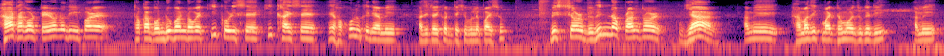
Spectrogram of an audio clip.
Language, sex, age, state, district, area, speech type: Assamese, male, 45-60, Assam, Charaideo, urban, spontaneous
